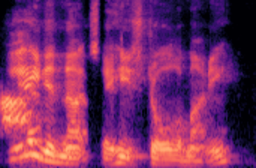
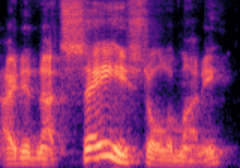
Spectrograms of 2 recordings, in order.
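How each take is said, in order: First: The stress is on the word I. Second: The stress is on the word say.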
